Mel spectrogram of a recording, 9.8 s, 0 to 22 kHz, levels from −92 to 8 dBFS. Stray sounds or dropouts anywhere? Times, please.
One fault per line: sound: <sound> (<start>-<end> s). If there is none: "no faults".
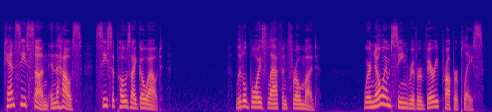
no faults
